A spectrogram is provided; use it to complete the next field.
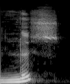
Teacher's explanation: the Dutch L as in l which is made just with the front of your tongue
